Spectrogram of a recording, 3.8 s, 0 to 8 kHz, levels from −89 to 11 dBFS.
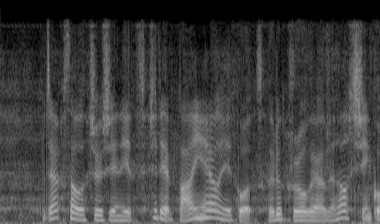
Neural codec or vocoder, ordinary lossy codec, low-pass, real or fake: autoencoder, 22.05 kHz, a latent of 192 numbers a frame, VITS, trained on many speakers; MP3, 64 kbps; 7.2 kHz; fake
